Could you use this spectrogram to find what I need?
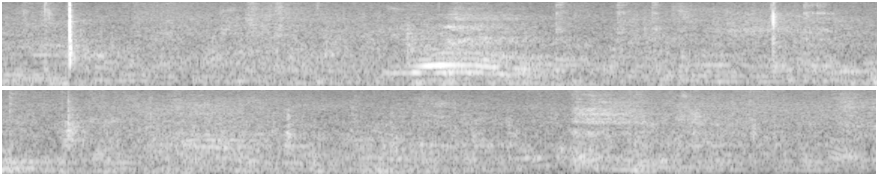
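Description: Children chatter and call out in a hall.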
